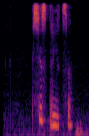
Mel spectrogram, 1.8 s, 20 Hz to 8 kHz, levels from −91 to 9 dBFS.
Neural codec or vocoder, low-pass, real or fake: none; 7.2 kHz; real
